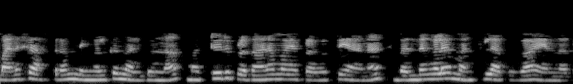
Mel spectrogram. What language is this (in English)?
Malayalam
